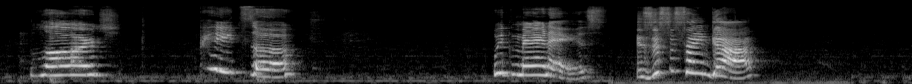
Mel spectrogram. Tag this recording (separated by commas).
Speech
